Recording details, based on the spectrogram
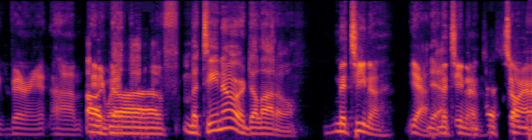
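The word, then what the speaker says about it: Mattina: Matina. Yeah, Matina. Francesco Sorry, I was thinking of Matina, someone else.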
